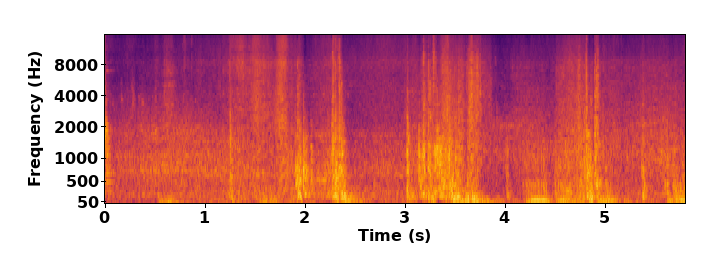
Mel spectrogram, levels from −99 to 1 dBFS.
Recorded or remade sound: recorded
